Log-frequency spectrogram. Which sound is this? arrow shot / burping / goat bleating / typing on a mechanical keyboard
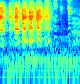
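goat bleating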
